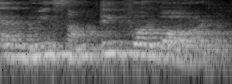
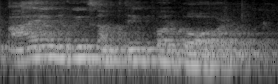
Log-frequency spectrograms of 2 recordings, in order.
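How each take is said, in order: First: The stress is on the word God. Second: The stress is on the word I.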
